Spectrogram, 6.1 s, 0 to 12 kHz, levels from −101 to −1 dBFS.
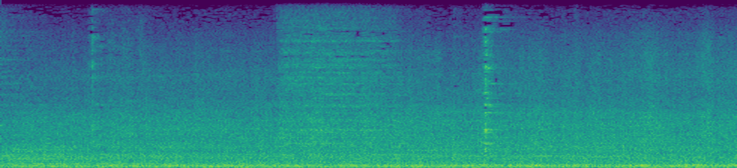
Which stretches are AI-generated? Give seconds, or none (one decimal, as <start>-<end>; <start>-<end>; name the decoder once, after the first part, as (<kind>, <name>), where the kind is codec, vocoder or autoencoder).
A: none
